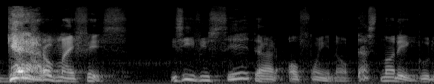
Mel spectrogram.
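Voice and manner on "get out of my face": sudden loud bark of a harsh parent; shouted quote. Retold or imitated. Preacher voicing a parent yelling at a child, loud. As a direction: blast it like a fed-up parent. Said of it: "Don't say".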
